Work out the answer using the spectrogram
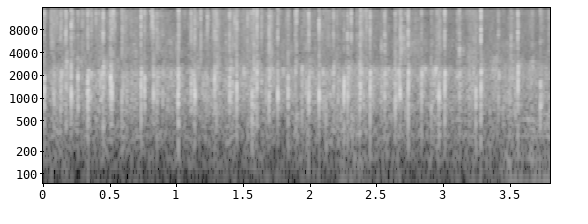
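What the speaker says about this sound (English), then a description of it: "give him credit and applause right now" Applause for boxer John David Jackson at a post-fight press conference after the Hopkins-Kovalev bout, a modest room of people clapping with distinct, individually audible hand claps forming a lively, uneven patter.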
